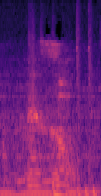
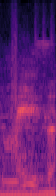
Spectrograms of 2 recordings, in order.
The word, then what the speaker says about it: Maison: Oh, the way you pronounce it is Maison. Maison. Not Mason or whatever.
